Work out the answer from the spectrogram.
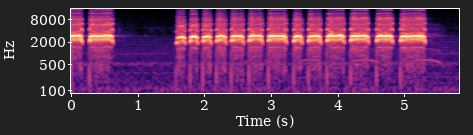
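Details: Evening feeding at the Charlo osprey nest, June 21, 2019, 8:15 pm MDT: two loud whistled chirps, a second's pause, then a quick string of about thirteen more piercing notes.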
